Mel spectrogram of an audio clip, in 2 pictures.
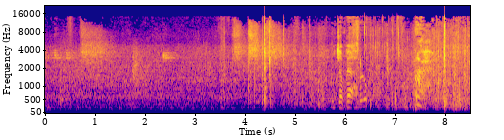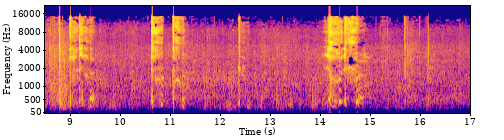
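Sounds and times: person coughing: 9.0 - 9.5, 10.6 - 11.4, 14.1 - 15.0.

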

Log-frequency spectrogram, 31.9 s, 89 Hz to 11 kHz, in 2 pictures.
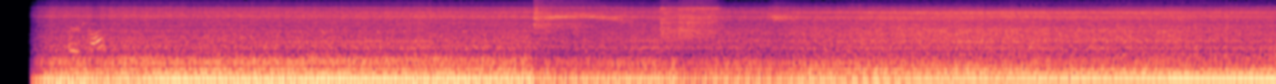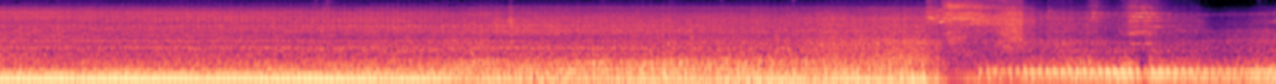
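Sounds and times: diesel locomotive engines droning: 0.4 - 31.9
brief high hiss: 6.7 - 9.1.

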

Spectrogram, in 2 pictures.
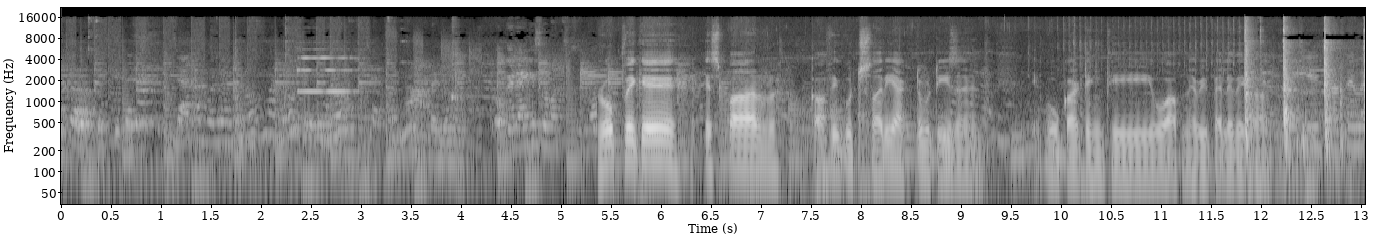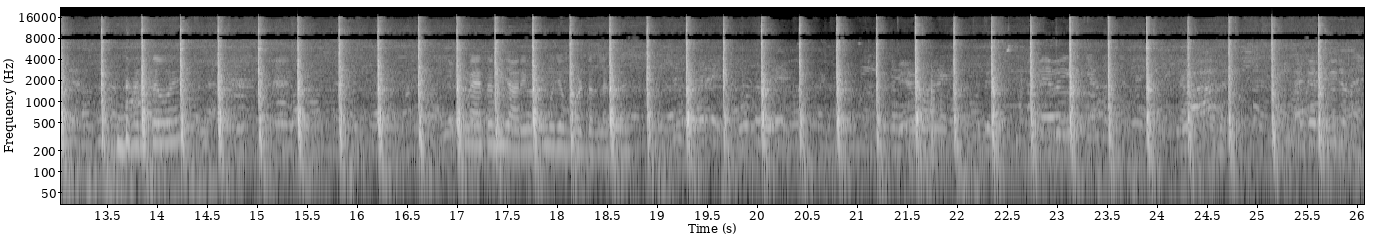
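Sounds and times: faint voices: 0.0 - 26.0
sharp rhythmic knocks: 11.8 - 25.8.

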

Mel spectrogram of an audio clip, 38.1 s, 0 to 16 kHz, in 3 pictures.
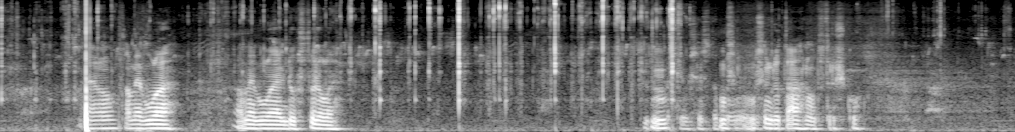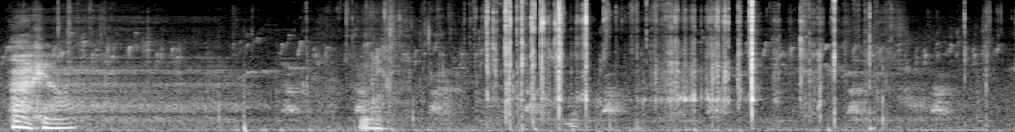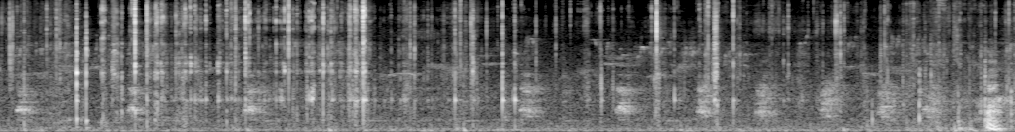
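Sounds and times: small metallic clicks and scrapes: 0.0 - 12.8, 16.4 - 24.0, 24.6 - 38.0.

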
